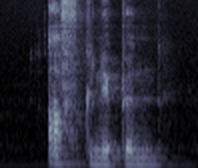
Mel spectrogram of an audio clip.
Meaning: to cut off
- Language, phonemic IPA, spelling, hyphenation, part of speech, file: Dutch, /ˈɑfˌknɪ.pə(n)/, afknippen, af‧knip‧pen, verb, Nl-afknippen.ogg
